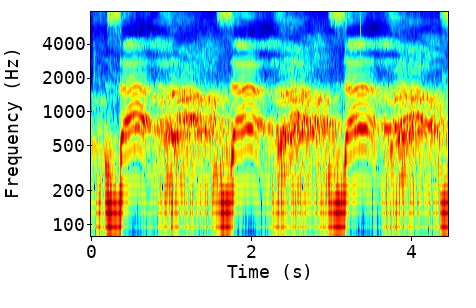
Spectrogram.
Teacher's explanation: যা হচ্ছে একটু এই দুইটা মাঝামাঝি, জিম এবং জালের মাঝামাঝি কি যা, যাটা হচ্ছে জিহ্বার আগা নিচের দাঁতের আগার সাথে লাগবে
